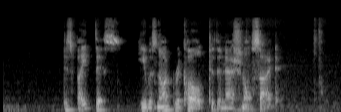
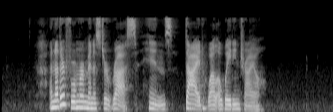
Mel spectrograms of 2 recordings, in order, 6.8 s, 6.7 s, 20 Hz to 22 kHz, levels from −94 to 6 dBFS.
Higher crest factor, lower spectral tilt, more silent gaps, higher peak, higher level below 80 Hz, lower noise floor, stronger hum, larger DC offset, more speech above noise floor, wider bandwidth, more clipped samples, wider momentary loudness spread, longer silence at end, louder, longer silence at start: about the same, 20 dB vs 18 dB; about the same, -4 dB/octave vs -4.5 dB/octave; neither; second, -12 dBFS vs -2 dBFS; second, -66 dBFS vs -56 dBFS; first, -70 dBFS vs -64 dBFS; neither; neither; second, 39 dB vs 46 dB; about the same, 11.5 kHz vs 11.5 kHz; neither; about the same, 11 LU vs 10 LU; second, 0.4 s vs 1.4 s; second, -30 LUFS vs -19 LUFS; first, 1.3 s vs 0.8 s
